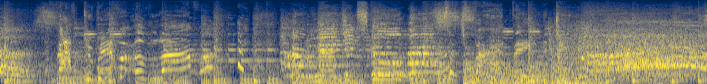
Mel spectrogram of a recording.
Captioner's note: none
